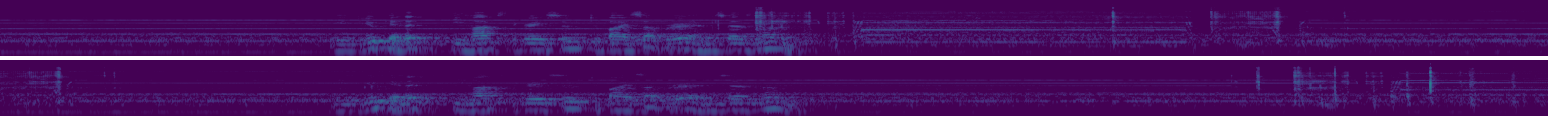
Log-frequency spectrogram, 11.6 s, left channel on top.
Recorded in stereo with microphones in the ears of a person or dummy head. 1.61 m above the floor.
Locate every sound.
2.5 s a man speaking: 75° left (ahead or behind), 0.7 m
